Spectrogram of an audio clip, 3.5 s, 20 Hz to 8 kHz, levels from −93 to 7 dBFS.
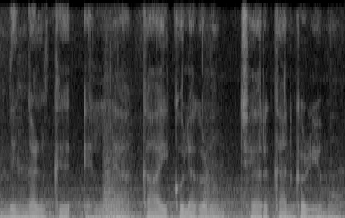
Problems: low volume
